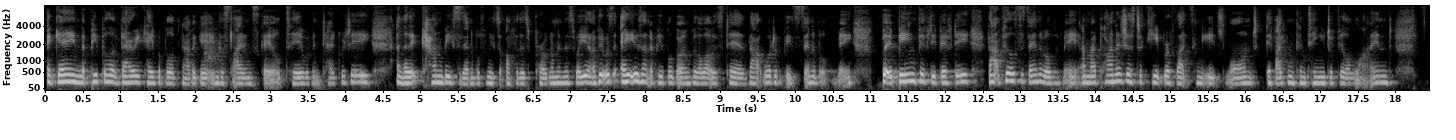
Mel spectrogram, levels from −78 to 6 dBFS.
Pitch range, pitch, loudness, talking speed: 165-195 Hz, 180 Hz, -24 LUFS, 240 wpm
